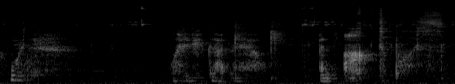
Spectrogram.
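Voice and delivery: soft breathy whisper so as not to startle them. Real, not acted. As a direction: hush your voice, lean in close to the pups. Whispering to the puppies.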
